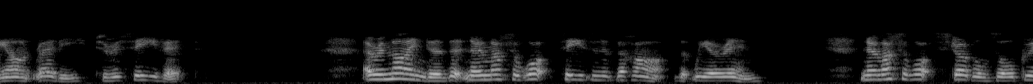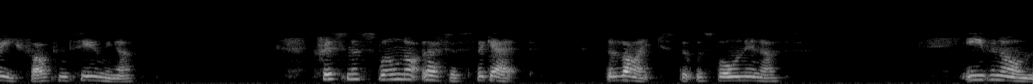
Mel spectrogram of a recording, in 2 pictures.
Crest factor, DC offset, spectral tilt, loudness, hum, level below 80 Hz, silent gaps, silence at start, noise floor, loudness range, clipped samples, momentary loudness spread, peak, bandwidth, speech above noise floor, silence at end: 20 dB; under 0.1%; -3 dB/octave; -30 LUFS; none; -74 dBFS; none; 0 s; -70 dBFS; 7 LU; under 0.1%; 13 LU; -12 dBFS; 4.5 kHz; 41 dB; 0 s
